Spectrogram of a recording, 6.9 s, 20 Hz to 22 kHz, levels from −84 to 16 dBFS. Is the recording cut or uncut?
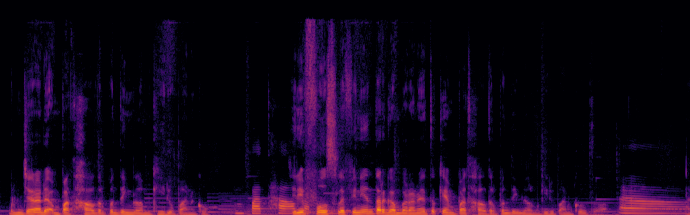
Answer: uncut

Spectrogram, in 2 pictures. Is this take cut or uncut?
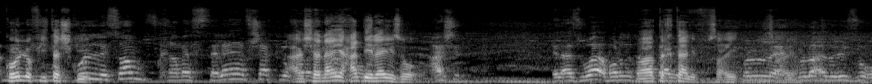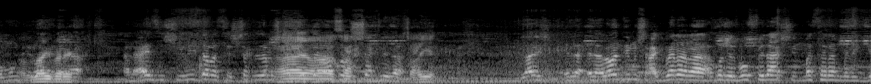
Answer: uncut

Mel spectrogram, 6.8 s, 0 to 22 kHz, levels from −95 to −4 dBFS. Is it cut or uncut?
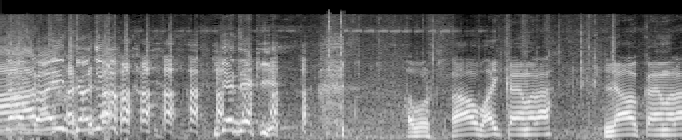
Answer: cut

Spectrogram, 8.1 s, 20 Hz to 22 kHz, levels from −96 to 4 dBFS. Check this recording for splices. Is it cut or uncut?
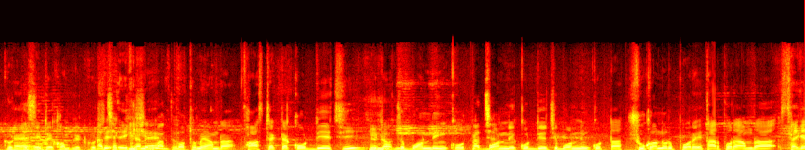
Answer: cut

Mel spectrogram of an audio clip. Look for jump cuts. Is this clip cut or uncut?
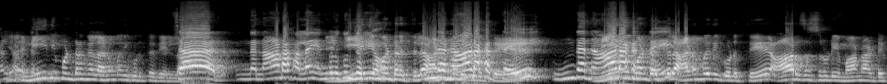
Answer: uncut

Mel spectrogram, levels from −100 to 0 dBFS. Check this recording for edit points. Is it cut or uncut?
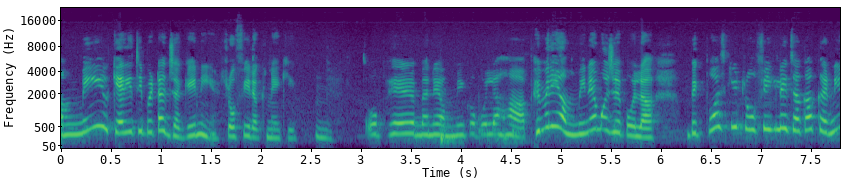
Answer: uncut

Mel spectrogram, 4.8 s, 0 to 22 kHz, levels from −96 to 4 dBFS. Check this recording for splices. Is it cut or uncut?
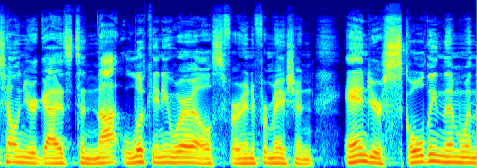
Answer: uncut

